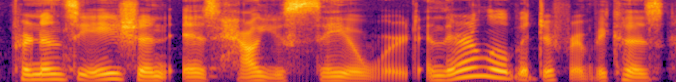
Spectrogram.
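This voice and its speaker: A woman's voice: sits low, fast talker, gravelly, no echo, clean studio sound. A woman from Taiwan, an English teacher, talking casually as a podcast guest and acting out the voices she quotes. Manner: animated, acts out quoted voices.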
